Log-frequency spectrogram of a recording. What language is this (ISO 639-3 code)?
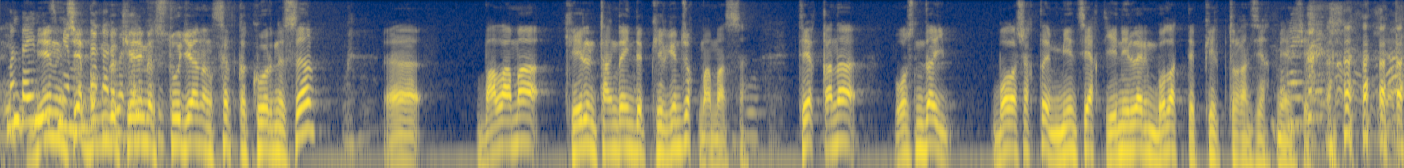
kaz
